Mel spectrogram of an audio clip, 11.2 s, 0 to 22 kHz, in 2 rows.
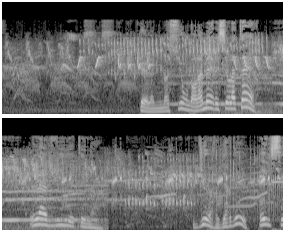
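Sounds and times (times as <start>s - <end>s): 
nightingale singing: 0.0s - 11.2s
sparrows chirping: 0.0s - 11.2s
speech: 2.8s - 5.4s, 6.2s - 7.7s, 9.5s - 11.2s
duck calling: 2.8s - 11.2s
rooster crowing: 3.6s - 8.0s.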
